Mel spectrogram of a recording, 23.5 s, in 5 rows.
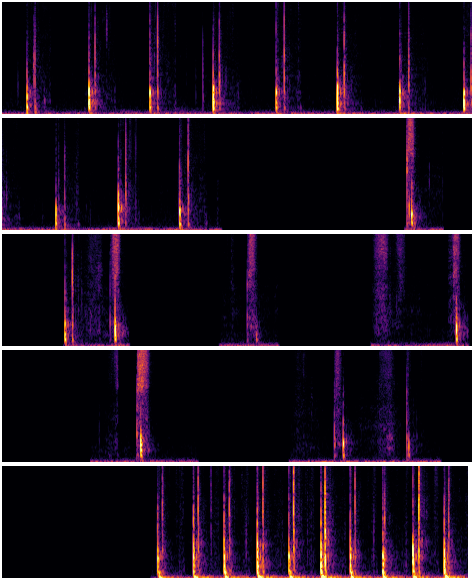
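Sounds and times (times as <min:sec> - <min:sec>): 
foley footsteps on clean cement: 0:00.2 - 0:06.8, 0:20.4 - 0:23.4.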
